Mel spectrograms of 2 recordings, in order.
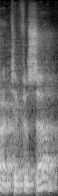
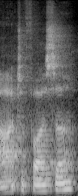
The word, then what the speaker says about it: artificer: a minute so the master artificer which is how I pronounce that not artificer arer yeah it sounds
